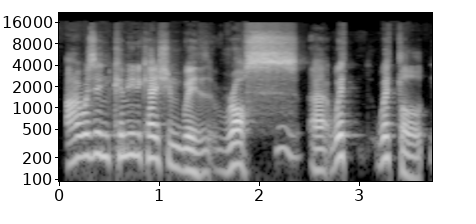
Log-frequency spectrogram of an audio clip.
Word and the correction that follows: Wintle: No, oh my goodness, I've um, Wintle. I've forgotten how to pronounce his surname. Hold on, let me just kind of find it quickly. Oh dear, Ross Wintle. – Yeah, has got an N.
